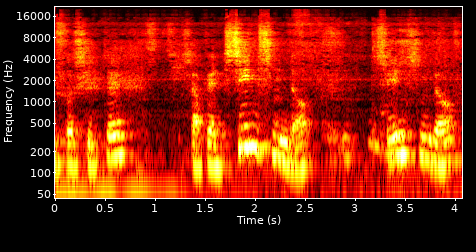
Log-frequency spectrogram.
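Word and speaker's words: Zinzendorf: Sinsendoor comme ça se prononce l' i M e M D O R F euh aristocrate de Césie qui promouvait lui qui était plus sentimental.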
